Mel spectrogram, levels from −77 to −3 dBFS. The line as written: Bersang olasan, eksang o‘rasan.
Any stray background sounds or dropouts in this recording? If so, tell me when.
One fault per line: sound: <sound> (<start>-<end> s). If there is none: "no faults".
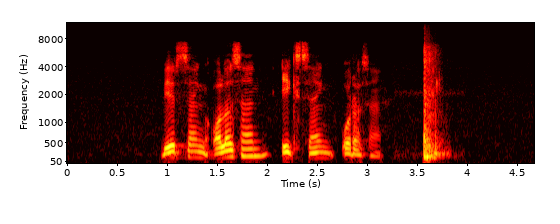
sound: thud (3.6-3.9 s)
